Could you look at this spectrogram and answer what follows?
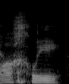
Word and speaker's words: Lochlea: So Lochlea, another one, different pronunciation. That's probably correct. Yeah. I've been wrong before. Ask my wife. Yeah. But the Scots give a really good hard H on this. Yeah. Lochlea.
